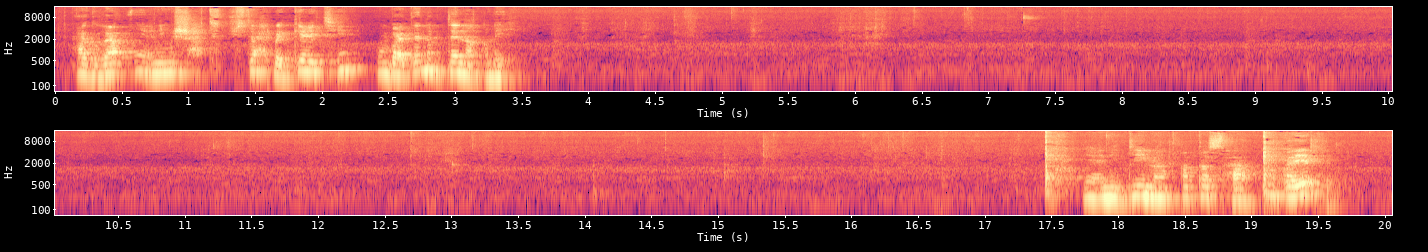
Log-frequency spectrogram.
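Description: Hands pat and press food into dry breadcrumbs with a soft rustle.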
